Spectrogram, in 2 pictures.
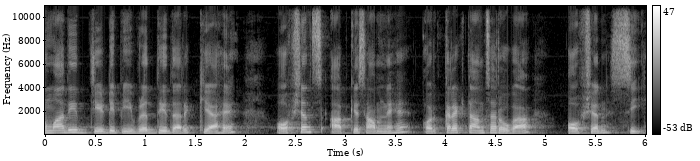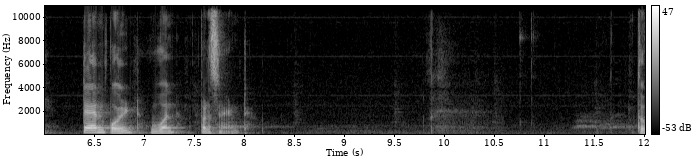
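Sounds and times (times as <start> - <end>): faint computer mouse clicks: 10.5 - 11.8.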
